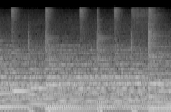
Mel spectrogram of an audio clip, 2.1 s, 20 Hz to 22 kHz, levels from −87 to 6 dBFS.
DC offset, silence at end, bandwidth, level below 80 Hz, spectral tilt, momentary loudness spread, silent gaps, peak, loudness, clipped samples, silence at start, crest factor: under 0.1%; 0 s; 16.5 kHz; -30 dBFS; -6 dB/octave; 2 LU; none; -2 dBFS; -16 LUFS; under 0.1%; 0 s; 14 dB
